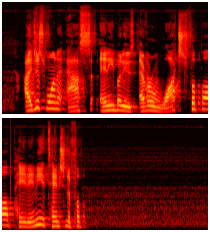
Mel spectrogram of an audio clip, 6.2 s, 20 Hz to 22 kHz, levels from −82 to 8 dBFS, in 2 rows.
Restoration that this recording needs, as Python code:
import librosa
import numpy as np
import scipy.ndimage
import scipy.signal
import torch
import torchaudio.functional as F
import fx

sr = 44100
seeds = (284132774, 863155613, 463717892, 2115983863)

y = fx.fix_declick_ar(x, sr, threshold=10.0)
y = fx.fix_echo_inverse(y, sr, delay_ms=88, level_db=-17.5)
